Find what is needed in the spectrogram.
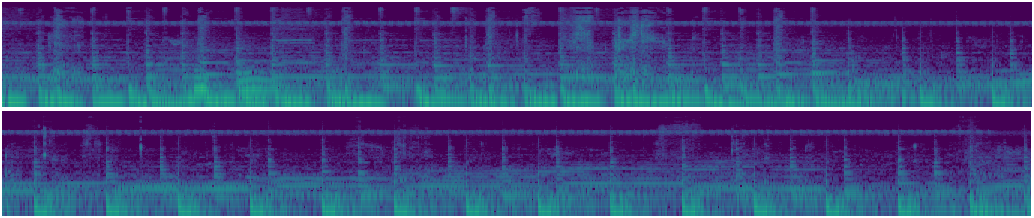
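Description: Insects trilling in an unbroken high-pitched drone.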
